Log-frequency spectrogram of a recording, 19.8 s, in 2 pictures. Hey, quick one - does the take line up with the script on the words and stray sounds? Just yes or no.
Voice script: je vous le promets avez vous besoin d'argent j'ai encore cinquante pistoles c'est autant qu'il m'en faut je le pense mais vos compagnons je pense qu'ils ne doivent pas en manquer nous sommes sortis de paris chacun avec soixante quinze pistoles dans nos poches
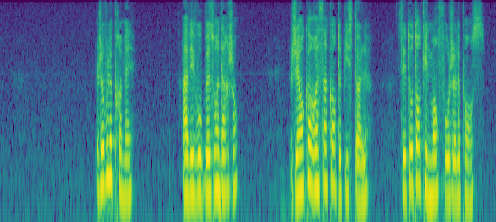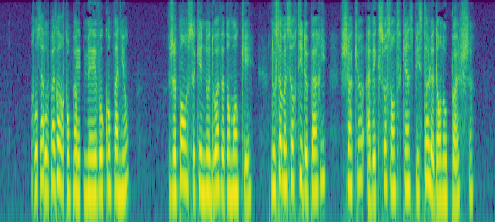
no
